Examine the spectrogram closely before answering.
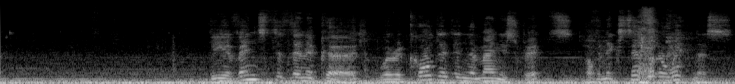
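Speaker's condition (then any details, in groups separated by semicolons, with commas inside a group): No condition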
